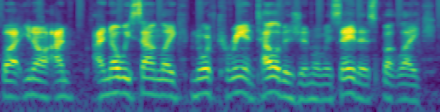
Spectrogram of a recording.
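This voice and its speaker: A man's voice: fairly high pitch, steady tone, a little fast, fairly bright tone, faint music behind. A man casting a live esports stream, recapping results in a chatty way full of "you know.". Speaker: esports caster.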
